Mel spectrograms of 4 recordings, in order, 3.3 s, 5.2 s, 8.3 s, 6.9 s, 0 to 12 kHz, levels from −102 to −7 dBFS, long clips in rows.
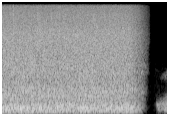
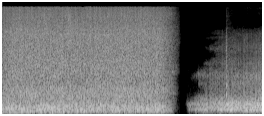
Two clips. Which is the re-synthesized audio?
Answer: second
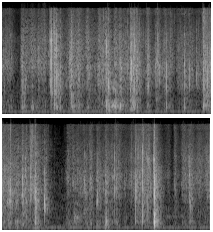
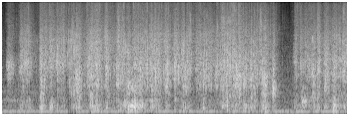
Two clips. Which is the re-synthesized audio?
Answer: first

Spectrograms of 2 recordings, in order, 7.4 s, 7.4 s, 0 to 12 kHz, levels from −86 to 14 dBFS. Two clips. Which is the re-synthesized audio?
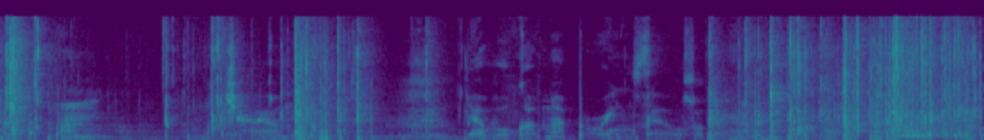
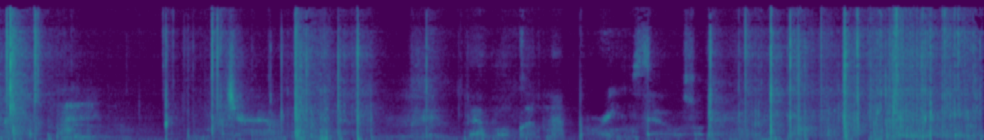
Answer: second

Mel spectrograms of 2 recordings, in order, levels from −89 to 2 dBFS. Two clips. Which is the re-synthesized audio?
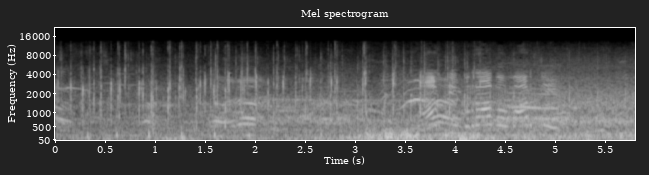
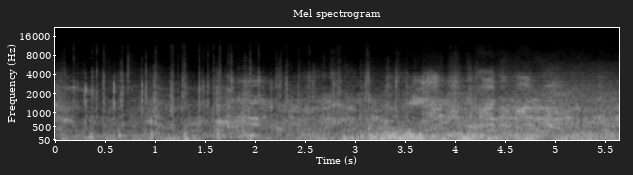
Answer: second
